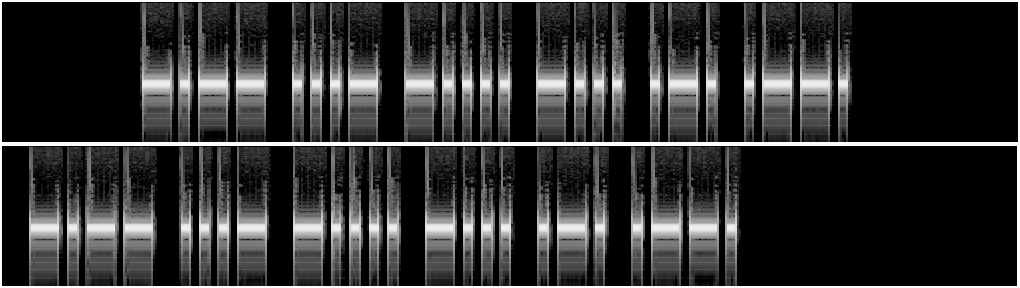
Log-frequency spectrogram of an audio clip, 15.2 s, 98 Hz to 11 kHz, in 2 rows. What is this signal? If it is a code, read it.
Morse code, heard as a keyed tone, about 17 wpm, 700 Hz. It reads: YV6BRP YV6BRP
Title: DXCC-100 Call Signs - 6 Characters - Repeated 2x - 17wpm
